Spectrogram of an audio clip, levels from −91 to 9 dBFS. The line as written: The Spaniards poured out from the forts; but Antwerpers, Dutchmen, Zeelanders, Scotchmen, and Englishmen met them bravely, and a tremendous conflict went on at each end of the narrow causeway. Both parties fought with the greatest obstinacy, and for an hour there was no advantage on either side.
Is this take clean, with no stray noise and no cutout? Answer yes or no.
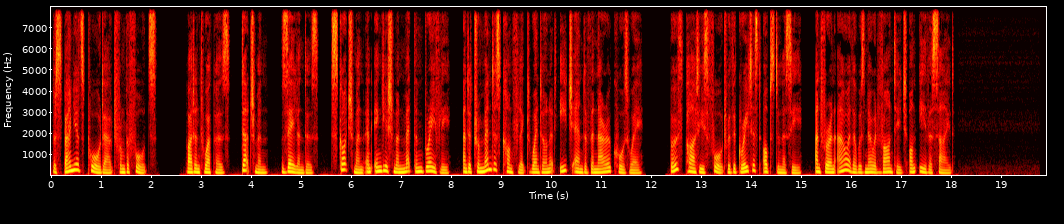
yes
